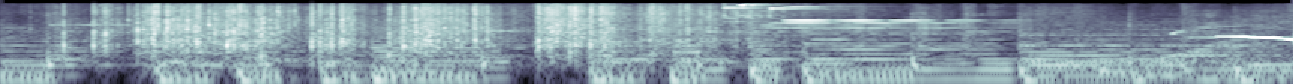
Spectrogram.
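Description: Sound effect of many small balls clattering and rattling as they pour into a blender jar, lasting about two seconds, over background music.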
